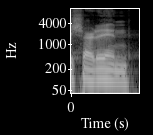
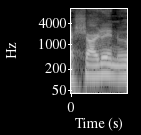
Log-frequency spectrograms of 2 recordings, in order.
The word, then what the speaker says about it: Chardin: up I know I I always said te hard day shard in because that's how it's spelled but um fancier people have been trying to get me to say it the French way um but yeah shardan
